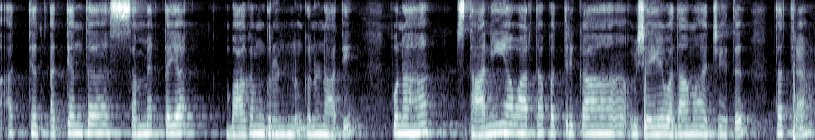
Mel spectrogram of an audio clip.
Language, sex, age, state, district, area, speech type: Sanskrit, male, 18-30, Karnataka, Vijayanagara, rural, spontaneous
